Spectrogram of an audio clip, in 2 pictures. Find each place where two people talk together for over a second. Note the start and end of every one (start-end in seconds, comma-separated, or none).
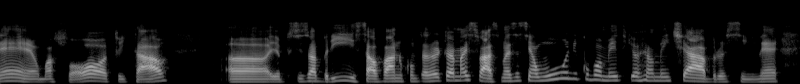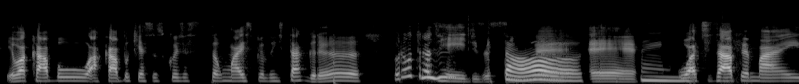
12.2-13.8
